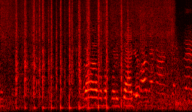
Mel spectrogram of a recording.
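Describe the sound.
Cooking sounds from a big pot of soup being readied outdoors on a square in central Athens, Greece: a run of sharp, evenly spaced knocks and clatters, then voices talking over continuing kitchen noise.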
